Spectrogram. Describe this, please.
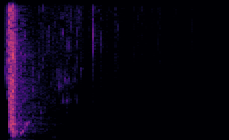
Variations about sounds of water.
SFX, water, drop, liquid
